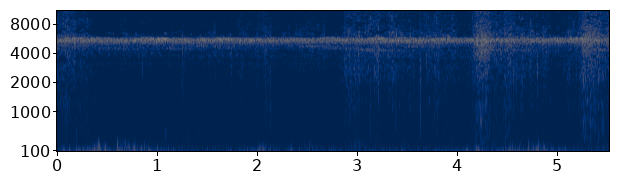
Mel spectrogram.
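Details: Tree cricket singing a continuous, even, high trill in autumn in a riverside wood, partly masked by the rustle of someone searching through the undergrowth.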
